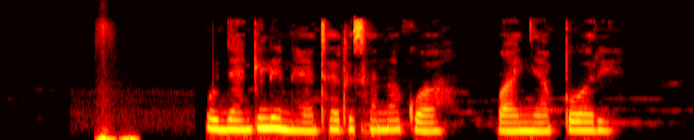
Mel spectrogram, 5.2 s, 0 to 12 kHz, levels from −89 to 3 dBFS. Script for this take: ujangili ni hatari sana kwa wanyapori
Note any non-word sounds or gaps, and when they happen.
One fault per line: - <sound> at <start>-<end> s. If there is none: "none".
- whoosh at 0.7-1.1 s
